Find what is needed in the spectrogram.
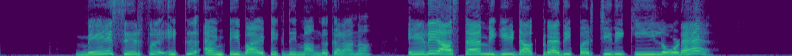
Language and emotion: Dogri, angry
